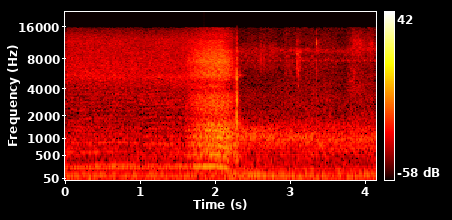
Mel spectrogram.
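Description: Small quadcopter's electric motors and propellers humming faintly while it comes down to land. The hum swells briefly, then winds down in pitch and stops a little over two seconds in.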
